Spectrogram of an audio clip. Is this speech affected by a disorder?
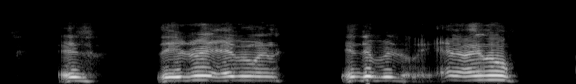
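Yes: cerebral palsy; voice affected once in a while, talks funny sometimes, mental capability unaffected.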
